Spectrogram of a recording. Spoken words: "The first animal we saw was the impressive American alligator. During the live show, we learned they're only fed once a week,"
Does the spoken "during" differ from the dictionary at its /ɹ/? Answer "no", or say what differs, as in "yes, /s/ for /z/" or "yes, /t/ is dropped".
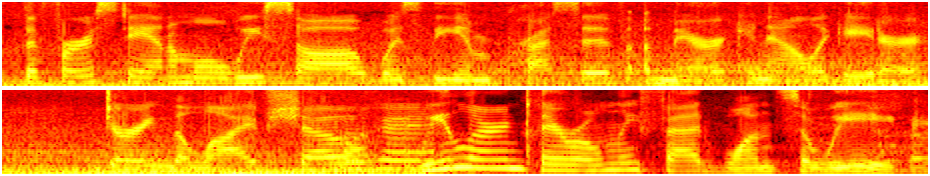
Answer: no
